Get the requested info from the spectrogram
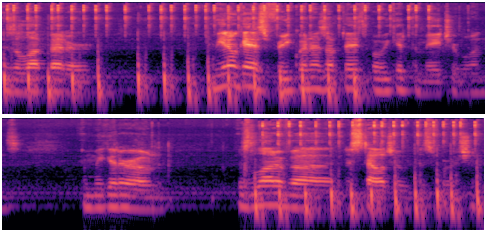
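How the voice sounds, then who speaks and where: Soft-spoken talk at a fairly quick pace, with long, frequent pauses and noticeable background noise. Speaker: gaming video creator. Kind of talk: casual gameplay commentary. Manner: soft-spoken, quiet; hesitant, many fillers.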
